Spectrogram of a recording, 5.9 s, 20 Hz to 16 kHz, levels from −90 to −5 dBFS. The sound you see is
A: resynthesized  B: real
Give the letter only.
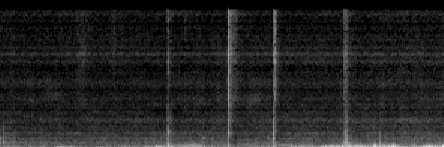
A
